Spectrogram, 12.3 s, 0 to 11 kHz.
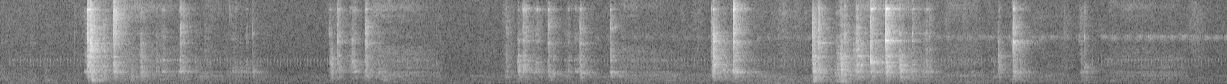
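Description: Irregular metal clinks and taps of a 12 mm open-end wrench working on a threaded oil drain fitting as it is snugged into an engine crankcase, with several clinks in quick succession a little past the middle.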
